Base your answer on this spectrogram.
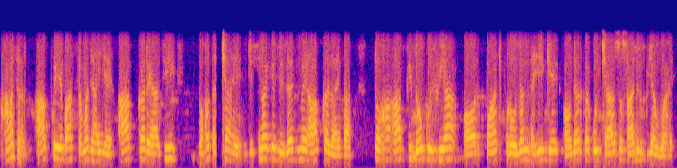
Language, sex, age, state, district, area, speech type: Urdu, male, 30-45, Maharashtra, Nashik, rural, conversation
